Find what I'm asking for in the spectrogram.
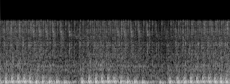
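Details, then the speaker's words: Honda Supra motorcycle used for hauling and trade, engine leaking/seeping oil and smoking, gears sticking: lumpy single-cylinder idle with a loose crackling "kretek-kretek" rattle on each firing pulse, clearer on a light blip; many noises from inside the engine, something internal loose. "beberapa Suarez dalam mesin komplikasi ini agar suara kretek-kretek ada suaranya merek-merek ada suara ada banyak suara di dalam mesin ini"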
